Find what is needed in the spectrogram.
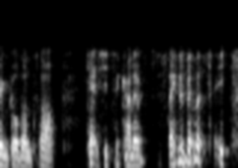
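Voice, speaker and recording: With lively intonation and a fairly quick pace, a man talks in an ordinary speaking voice. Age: 40s. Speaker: podcast host. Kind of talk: podcast interview.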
